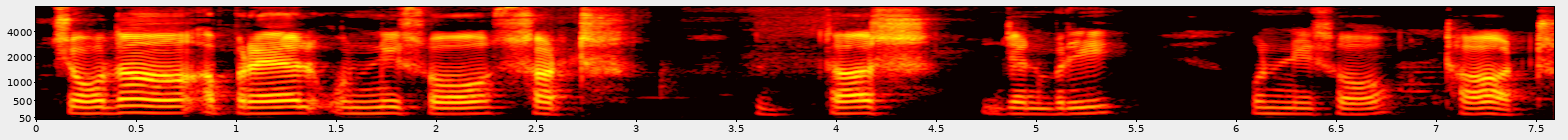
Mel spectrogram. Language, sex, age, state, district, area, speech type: Punjabi, male, 60+, Punjab, Shaheed Bhagat Singh Nagar, urban, spontaneous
